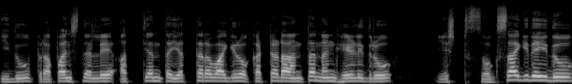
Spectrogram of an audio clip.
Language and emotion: Kannada, surprised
